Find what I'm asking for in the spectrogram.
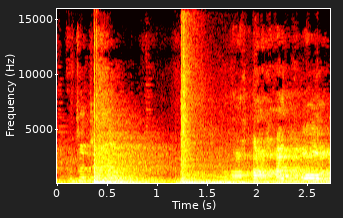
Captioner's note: thud!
